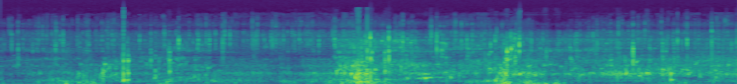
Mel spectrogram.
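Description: Muffled underwater sound picked up by a submerged camera: water gurgling and bubbling around a swimmer in fins, with a few dull thumps from her movements.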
